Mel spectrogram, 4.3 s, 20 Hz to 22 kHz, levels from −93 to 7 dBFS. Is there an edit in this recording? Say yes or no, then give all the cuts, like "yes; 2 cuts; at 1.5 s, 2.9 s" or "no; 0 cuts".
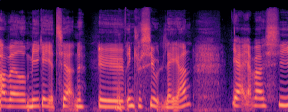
yes; 2 cuts; at 1.9 s, 3.3 s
